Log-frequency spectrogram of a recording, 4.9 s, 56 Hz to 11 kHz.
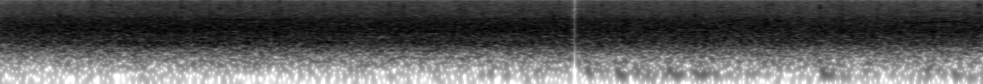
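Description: Stadium crowd roaring in the Cricket 26 video game, a steady, even wall of cheering noise, with a brief dip midway.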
